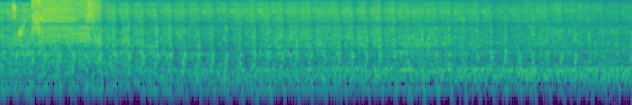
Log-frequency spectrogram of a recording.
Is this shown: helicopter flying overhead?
yes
